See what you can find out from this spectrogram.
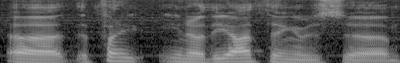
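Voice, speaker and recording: A man's voice: medium pitch, quick pace, darkish tone. A man hosting a casual political discussion, chatty and full of fillers, steering with questions. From United States. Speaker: host.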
